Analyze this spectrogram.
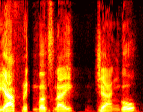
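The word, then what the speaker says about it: Django: we have frameworks like जंगो D silent रहता है ध्यान दीजिएगा पिरामिड एंड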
